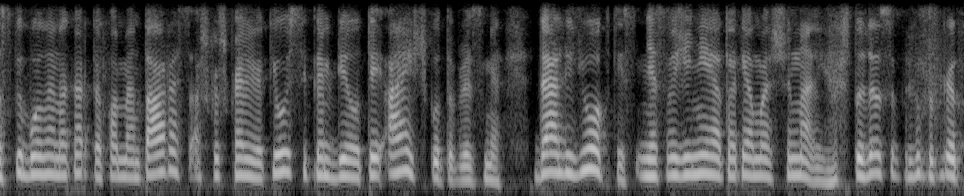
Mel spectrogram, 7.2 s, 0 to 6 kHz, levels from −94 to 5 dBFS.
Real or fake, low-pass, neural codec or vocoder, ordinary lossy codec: fake; 5.4 kHz; codec, 24 kHz, 1 kbps, SNAC; Opus, 24 kbps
